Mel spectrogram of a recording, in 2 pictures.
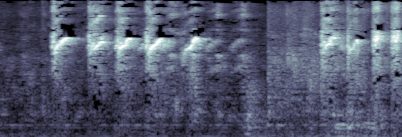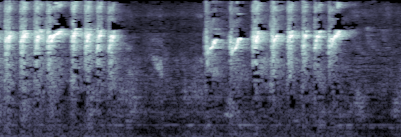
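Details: Oriental white-eye chirping for training songbirds and luring wild birds: three lively runs of rapid, high, sparkling notes with short pauses, with faint rustling in one gap.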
